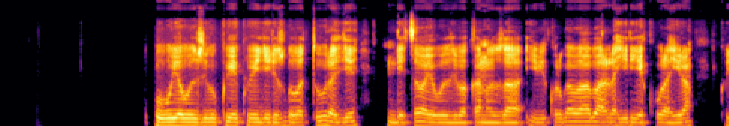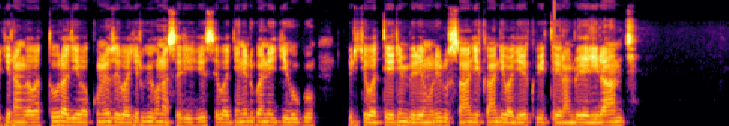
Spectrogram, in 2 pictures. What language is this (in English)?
Kinyarwanda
